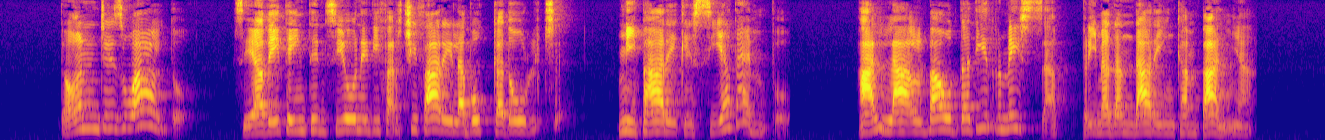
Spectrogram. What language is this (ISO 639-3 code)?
ita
